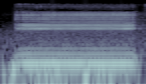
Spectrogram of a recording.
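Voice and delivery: a clean ای; zer sound. Shown as a demonstration. Teacher sounding the zer vowel for the students. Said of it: "زیر کی آواز نکالی جاتی ہے".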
